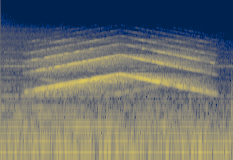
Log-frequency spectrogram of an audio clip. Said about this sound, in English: We hear the sirens.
